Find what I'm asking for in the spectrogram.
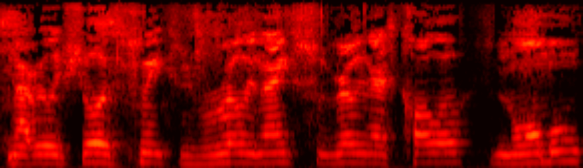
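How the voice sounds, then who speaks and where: A fairly high-pitched man talking at a fairly quick pace. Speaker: reptile keeper vlogger. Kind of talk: casual video tour. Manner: fast. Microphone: phone recording.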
